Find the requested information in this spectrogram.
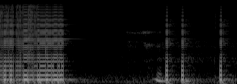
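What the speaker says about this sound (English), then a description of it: "It's probably the phone." A phone buzzing and ringing during a medical talk: a harsh buzzing tone for about half a second, quiet, then a few short sharp electronic beeps, all fairly faint with no talking.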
